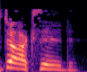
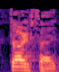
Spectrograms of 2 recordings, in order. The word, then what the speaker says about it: Darkseid: mark tied up exid oh no it's dark sid dark in love that would be s IDE not a CID it's pronounced the dark side okay number seven the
